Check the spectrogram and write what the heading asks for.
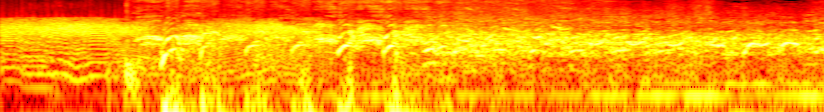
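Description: High-pitched snickering laughter: a quick run of short squeaky laughs, several a second, that starts about a second in after a brief hiss.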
